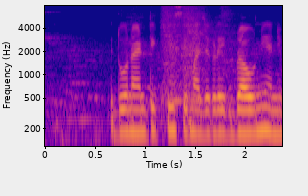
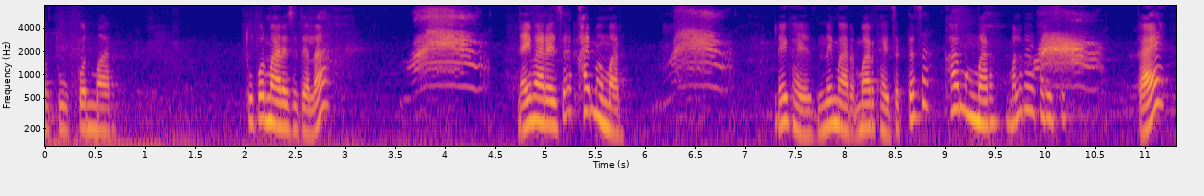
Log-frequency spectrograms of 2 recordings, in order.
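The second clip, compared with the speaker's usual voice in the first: loud, higher exasperated telling-off; mock exasperated scolding; 7 semitones higher, 5 dB louder than usual. Real, not acted. Owner loudly scolding her dog to fight back. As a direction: throw up your hands at the dog, loudly.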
